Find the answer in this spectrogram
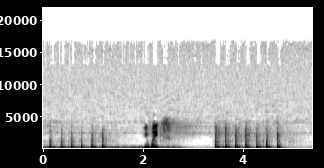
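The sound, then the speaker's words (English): Roy warily knocks on the front door of the Gary Buell home, a few miles from town, at 2 o'clock: two rounds of firm knocking, each about six quick raps, separated by a short pause where a man briefly speaks. “Roy goes to the front door, warily, and knocks.”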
